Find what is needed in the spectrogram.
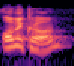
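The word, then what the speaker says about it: όμικρον: 발음 나옵니다 좋아요 그다음에 오미크론 난 오 발음 오 긴 오가 아니라 짧은 오입니다 어 피피는 프 프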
